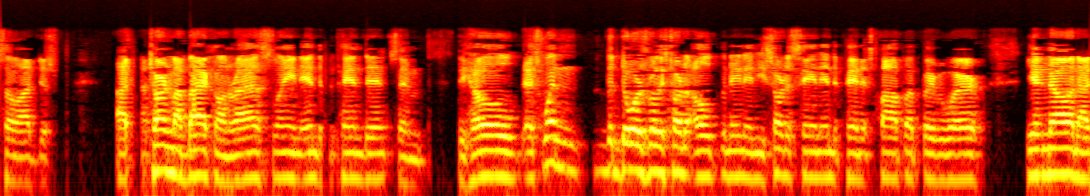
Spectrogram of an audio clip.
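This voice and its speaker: This voice carries a Texan accent and fairly even intonation. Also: man. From Texas, Fort Worth. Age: 60s. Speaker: pro wrestler and wrestling promoter. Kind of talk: interview.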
